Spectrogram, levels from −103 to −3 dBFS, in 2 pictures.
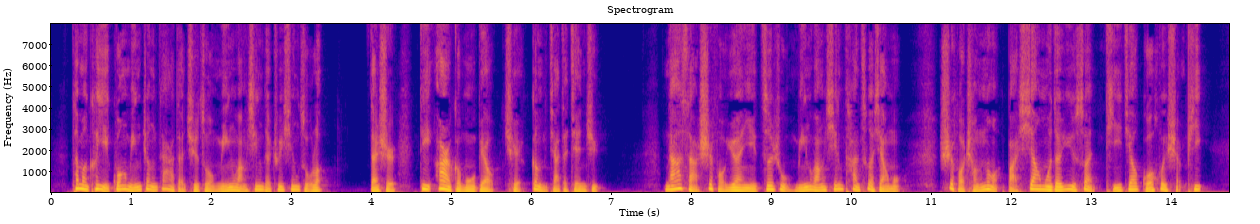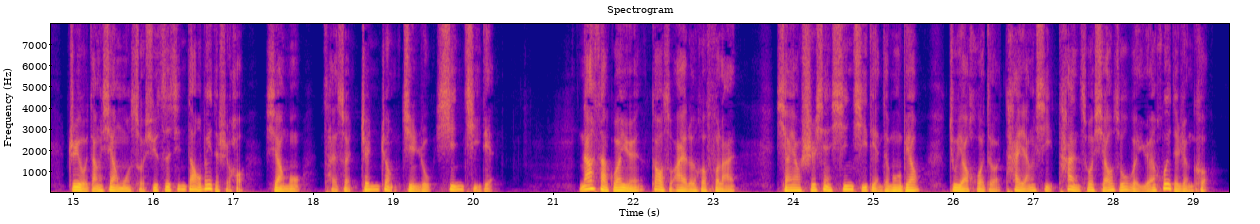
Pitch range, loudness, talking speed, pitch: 110-150 Hz, -21 LUFS, 265 characters per minute, 130 Hz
